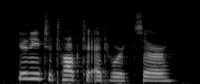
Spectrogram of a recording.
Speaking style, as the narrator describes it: she says flatly

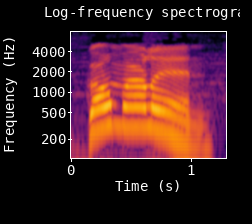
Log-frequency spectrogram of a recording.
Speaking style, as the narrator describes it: Elion shouted as if they were at a footy match

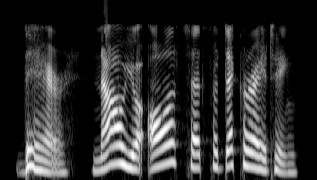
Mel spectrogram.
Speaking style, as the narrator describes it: he said cheerfully

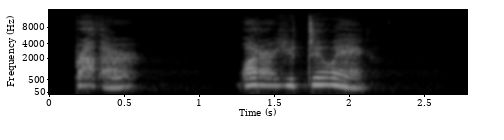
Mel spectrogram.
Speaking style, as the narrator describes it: Al under cover of the noise hissed at Ed

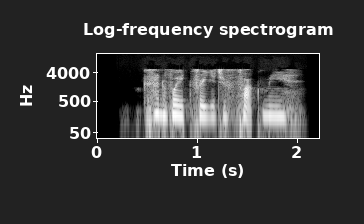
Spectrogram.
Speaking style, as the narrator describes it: he murmured against Arthur's jaw

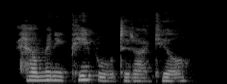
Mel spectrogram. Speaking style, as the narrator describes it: Merlin asked him in a low voice

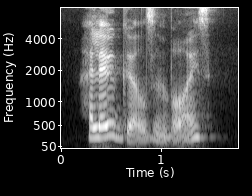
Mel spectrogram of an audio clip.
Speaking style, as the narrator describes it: Freya says teasingly

